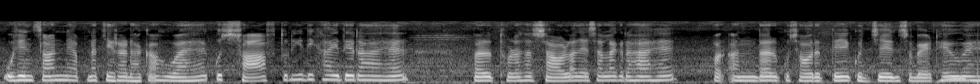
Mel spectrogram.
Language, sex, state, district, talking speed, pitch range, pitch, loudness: Hindi, male, Madhya Pradesh, Katni, 195 wpm, 175-195 Hz, 185 Hz, -15 LUFS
